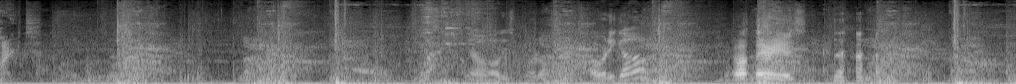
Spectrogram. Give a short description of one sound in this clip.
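Blows land with heavy thuds and cracks.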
